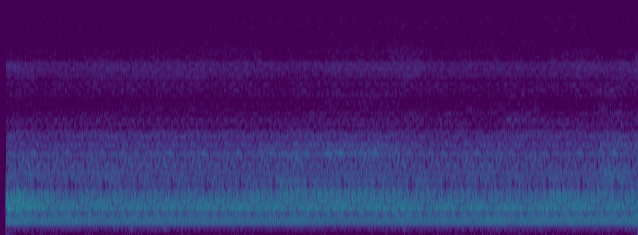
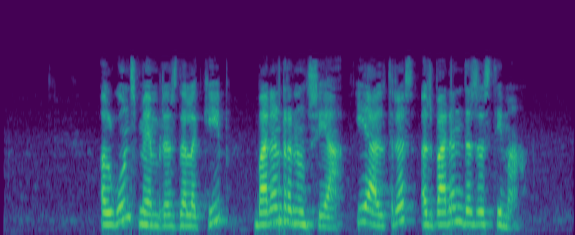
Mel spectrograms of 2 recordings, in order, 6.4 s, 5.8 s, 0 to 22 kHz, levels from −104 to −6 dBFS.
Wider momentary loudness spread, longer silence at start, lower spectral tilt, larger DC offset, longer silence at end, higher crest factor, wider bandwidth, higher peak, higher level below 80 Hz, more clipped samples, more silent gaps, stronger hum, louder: second, 2 LU vs 11 LU; second, 0.05 s vs 1 s; about the same, -3.5 dB/octave vs -2.5 dB/octave; neither; second, 0 s vs 0.55 s; second, 14 dB vs 22 dB; first, 16.5 kHz vs 8 kHz; second, -52 dBFS vs -12 dBFS; second, under -90 dBFS vs -72 dBFS; neither; neither; neither; second, -66 LUFS vs -32 LUFS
